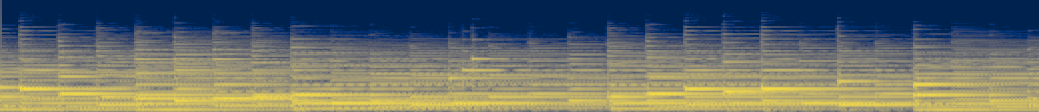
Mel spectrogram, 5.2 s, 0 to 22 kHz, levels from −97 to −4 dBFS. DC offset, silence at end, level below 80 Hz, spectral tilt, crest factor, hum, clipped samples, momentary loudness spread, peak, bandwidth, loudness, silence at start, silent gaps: under 0.1%; 0 s; -46 dBFS; -8.5 dB/octave; 12 dB; none; under 0.1%; 4 LU; 0 dBFS; 7 kHz; -13 LUFS; 0 s; none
